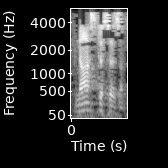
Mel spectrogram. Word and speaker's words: Gnosticism: Gnosticism. So the G is silent, not Gnosticism, but just Gnosticism.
